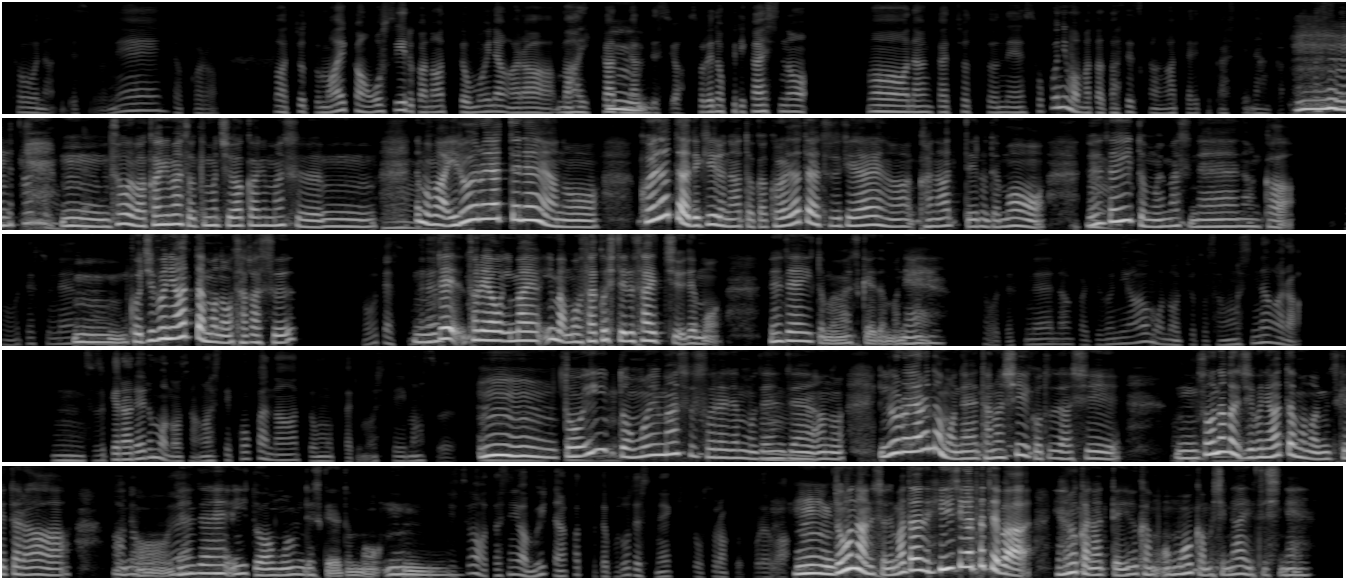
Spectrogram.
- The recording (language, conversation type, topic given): Japanese, advice, 瞑想や呼吸法を続けられず、挫折感があるのですが、どうすれば続けられますか？
- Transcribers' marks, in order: none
